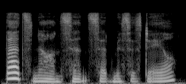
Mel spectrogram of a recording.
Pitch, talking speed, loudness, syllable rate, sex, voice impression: 150 Hz, 160 wpm, -23 LUFS, 4.2 syllables/s, female, very feminine, adult-like, slightly middle-aged, slightly thin, tensed, slightly weak, slightly bright, soft, clear, fluent, slightly cool, intellectual, very refreshing, sincere, very calm, friendly, very reassuring, very elegant, sweet, slightly lively, very kind, slightly intense, slightly modest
